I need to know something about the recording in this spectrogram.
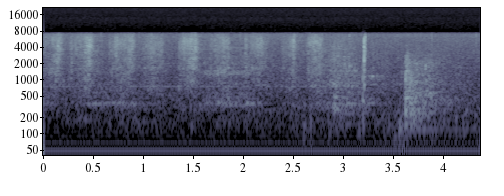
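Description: A small brush scrubbing against a rough textured plaster wall in short repeated strokes, about three a second. Near the end there is a sharp click and then a heavier knock.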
